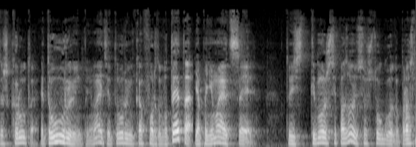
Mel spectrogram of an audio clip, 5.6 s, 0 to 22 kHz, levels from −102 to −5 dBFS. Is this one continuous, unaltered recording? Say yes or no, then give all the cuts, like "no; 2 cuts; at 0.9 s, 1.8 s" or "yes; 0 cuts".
yes; 0 cuts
